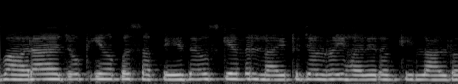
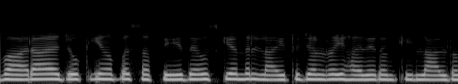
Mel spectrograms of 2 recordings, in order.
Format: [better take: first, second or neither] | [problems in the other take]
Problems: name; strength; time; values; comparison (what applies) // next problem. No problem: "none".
second | room echo; dies away in 0.2 s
